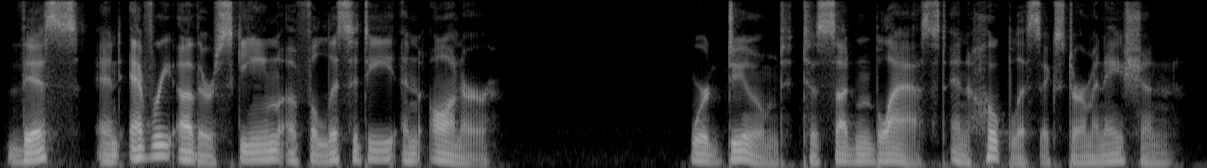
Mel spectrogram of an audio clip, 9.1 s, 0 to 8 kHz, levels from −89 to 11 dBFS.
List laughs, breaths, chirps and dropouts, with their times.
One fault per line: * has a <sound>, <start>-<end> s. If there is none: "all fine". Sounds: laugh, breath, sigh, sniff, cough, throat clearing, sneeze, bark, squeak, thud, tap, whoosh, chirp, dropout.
all fine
